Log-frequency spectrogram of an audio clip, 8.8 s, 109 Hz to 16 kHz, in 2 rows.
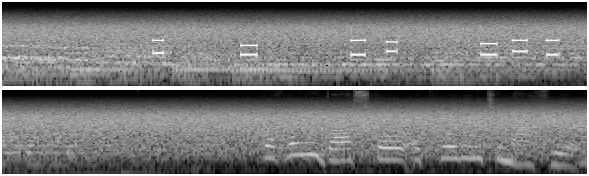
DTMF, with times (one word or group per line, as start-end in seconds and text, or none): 1.1-1.2 B
1.8-1.9 1
2.6-3.0 A9
3.6-4.2 2CA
